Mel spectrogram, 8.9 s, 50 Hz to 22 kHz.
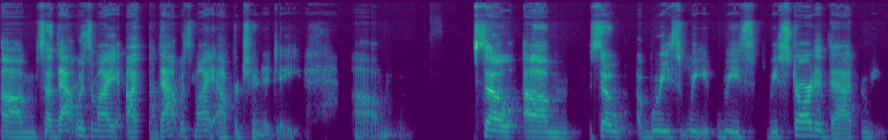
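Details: Woman with a stroke during aortic dissection surgery at age 47, with right-side loss and significant aphasia; she had about a year of speech therapy and still has aphasia symptoms; aphasia.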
